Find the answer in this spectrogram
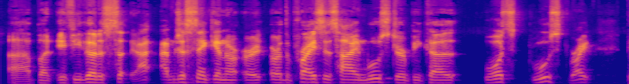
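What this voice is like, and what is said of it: New Jersey accent. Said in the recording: “I always mess that up with my New Jersey accent.”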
